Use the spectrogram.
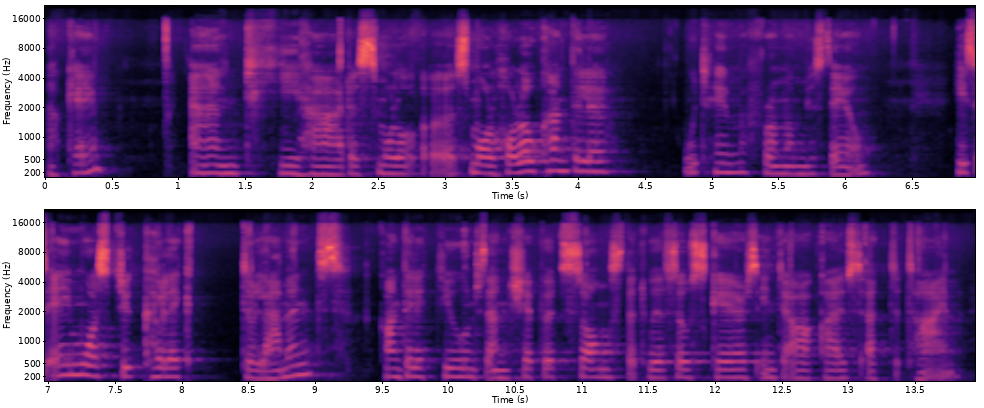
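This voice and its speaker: A woman's voice: on the low side, steady tone, a little slow, dark tone. A woman with a Finnish accent gives an academic lecture, partly read from a script, stumbling and repeating words now and then. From Finland. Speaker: researcher and musician presenting at a conference.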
